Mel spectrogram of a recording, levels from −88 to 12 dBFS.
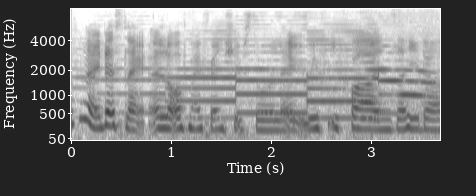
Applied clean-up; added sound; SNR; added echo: none; Motor vehicle (road) / Siren; 4 dB; none.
